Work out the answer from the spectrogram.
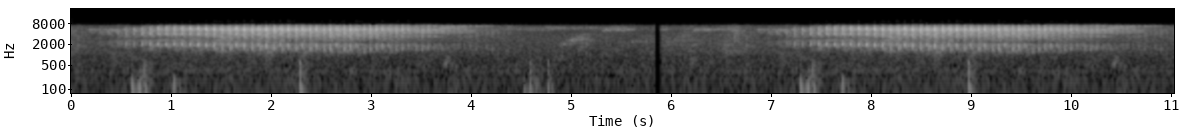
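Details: Alagoas foliage-gleaner (Philydor novaesi), critically endangered, endemic to Alagoas and Pernambuco, Brazil, giving a long, rapid rattling series of sharp high notes that swells and fades over about five seconds, heard twice, with a few faint low knocks.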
